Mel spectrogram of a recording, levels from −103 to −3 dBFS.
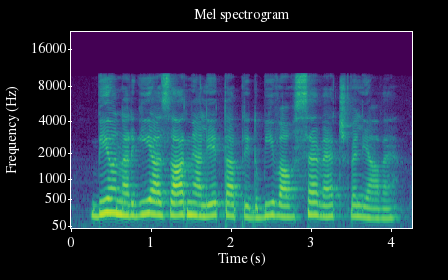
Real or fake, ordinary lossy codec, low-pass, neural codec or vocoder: real; none; 9.9 kHz; none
